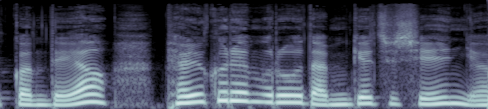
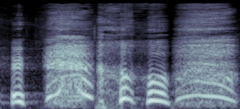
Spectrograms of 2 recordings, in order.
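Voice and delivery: embarrassed high giggle; 12 semitones higher than usual. Real, not acted. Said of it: "우선 죄송합니다".

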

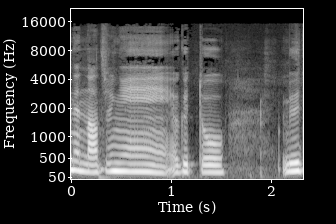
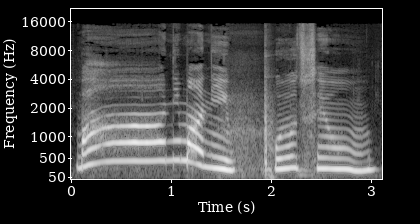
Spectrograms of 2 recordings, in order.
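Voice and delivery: playful drawn-out plea; 5 semitones higher, 5 dB quieter, much slower than usual. Real, not acted. Co-host begging him to show his talent, playful drawn-out plea. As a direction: stretch the first word long and high.

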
